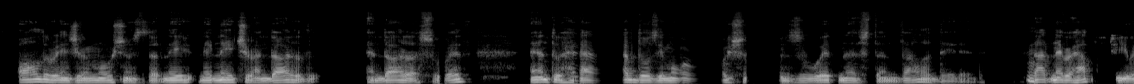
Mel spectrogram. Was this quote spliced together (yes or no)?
yes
